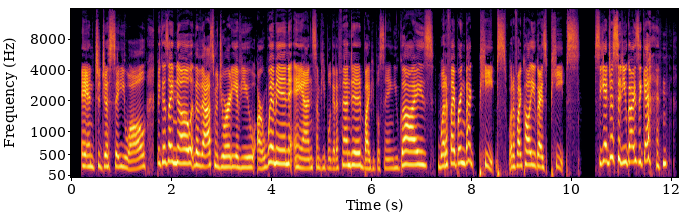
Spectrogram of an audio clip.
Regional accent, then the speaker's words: New England, United States; I'm from New England, and I have said you guys my entire life.

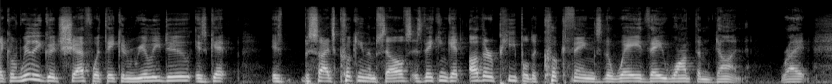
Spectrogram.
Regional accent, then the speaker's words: New York, United States; I grew up around New York loving the hell out of them.

